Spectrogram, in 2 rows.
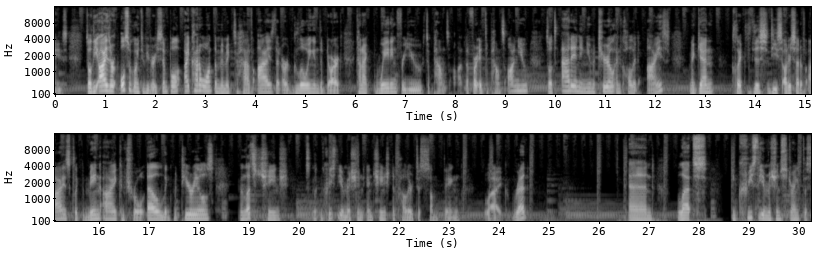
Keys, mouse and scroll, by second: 0.1-0.5 shift+middle drag, 0.7-1.3 ctrl+middle drag, 1.4-1.9 shift+middle drag, 2.1 ctrl+s, 2.6 click, 9.7 click, 10.5-11.5 drag, 13.1 click, 15.4 shift+click, 16.4 ctrl+l, 17.6 click, 18.1 click, 18.7 shift+middle click, 19.6 click, 29.2-30.2 drag.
